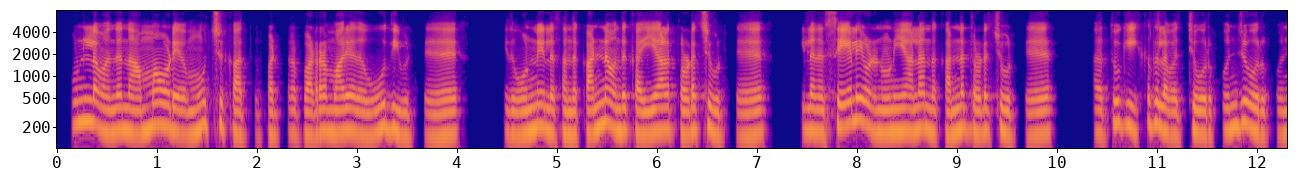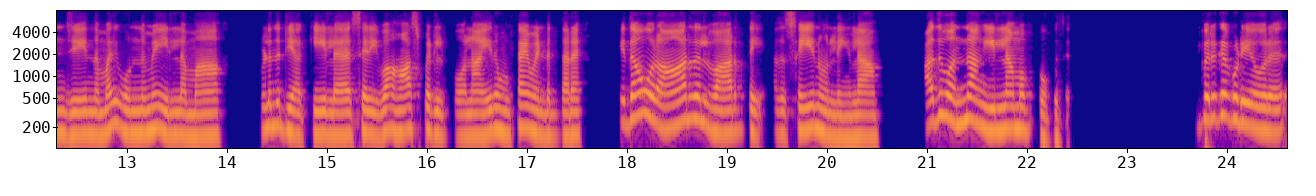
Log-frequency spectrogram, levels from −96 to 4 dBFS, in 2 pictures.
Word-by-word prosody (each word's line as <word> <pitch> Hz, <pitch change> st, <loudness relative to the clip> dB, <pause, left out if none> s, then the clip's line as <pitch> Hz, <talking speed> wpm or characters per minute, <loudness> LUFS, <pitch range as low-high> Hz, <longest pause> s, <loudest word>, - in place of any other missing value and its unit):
புண்ல 235 Hz, +1 st, +3 dB
வந்து, 175 Hz, +1 st, +1 dB
அந்த 180 Hz, -1 st, +2 dB
அம்மாவுடைய 195 Hz, -2 st, +2 dB
மூச்சு 210 Hz, +3 st, -1 dB
காத்து 165 Hz, -2 st, -3 dB
பட்ற 165 Hz, +1 st, -5 dB
படுற 165 Hz, +2 st, +1 dB
மாரி, 175 Hz, +1 st, +2 dB
அத 165 Hz, -, -1 dB, 0.2 s
ஊதிவிட்டு, 165 Hz, -5 st, -3 dB, 0.7 s
இது 165 Hz, -, -4 dB
ஒண்ணும் 185 Hz, +4 st, +3 dB
இல்ல 180 Hz, -, +1 dB
சா 175 Hz, -, -9 dB
அந்த 165 Hz, -, 0 dB
கண்ண 180 Hz, +6 st, +3 dB
வந்து 185 Hz, -1 st, +1 dB
கையால 175 Hz, +3 st, +4 dB
தொடச்சி 180 Hz, +4 st, 0 dB
விட்டு, 160 Hz, -1 st, -7 dB, 0.6 s
இல்ல 185 Hz, 0 st, 0 dB
அந்த 175 Hz, -1 st, -1 dB
சேலையோட 220 Hz, -1 st, +4 dB
நுனியால 180 Hz, +2 st, +2 dB
அந்த 175 Hz, -2 st, -2 dB
கண்ண 165 Hz, +3 st, +1 dB
தொடைச்சி 175 Hz, +1 st, -2 dB
விட்டு, 160 Hz, 0 st, -6 dB, 0.6 s
அத 170 Hz, -, -5 dB
தூக்கி 220 Hz, -2 st, 0 dB
இக்கத்துல 210 Hz, -1 st, -1 dB
வச்சு 160 Hz, +3 st, -5 dB
ஒரு 165 Hz, -, -5 dB
கொஞ்சு 205 Hz, +5 st, -1 dB
ஒரு 170 Hz, -, 0 dB
கொஞ்சு, 165 Hz, -1 st, -1 dB
இந்த 160 Hz, -, 0 dB
மாரி 200 Hz, +5 st, +1 dB
"ஒண்ணுமே 170 Hz, +3 st, +1 dB
இல்லம்மா! 155 Hz, -1 st, 0 dB, 0.6 s
விழுந்துட்டியா 195 Hz, -4 st, 0 dB
கீழ? 165 Hz, -1 st, +1 dB, 0.2 s
சரி 170 Hz, -3 st, +1 dB
வா 180 Hz, -, +2 dB
ஹாஸ்பிட்டல் 180 Hz, -4 st, -1 dB
போலாம், 155 Hz, 0 st, +1 dB
இரு 185 Hz, -, +1 dB
முட்டாய் 195 Hz, +5 st, +2 dB
வாங்கிட்டு 160 Hz, -2 st, 0 dB
வந்து 150 Hz, +1 st, -8 dB
தர்றேன்", 165 Hz, +1 st, 0 dB, 0.4 s
எதோ 270 Hz, +4 st, +4 dB
ஒரு 235 Hz, -, +2 dB, 0.2 s
ஆறுதல் 255 Hz, -2 st, +3 dB
வார்த்தை. 175 Hz, 0 st, 0 dB, 0.2 s
அதை 165 Hz, -1 st, -6 dB
செய்யணும் 185 Hz, -2 st, +3 dB
இல்லைங்களா? 145 Hz, 0 st, +1 dB, 0.7 s
அது 245 Hz, -, 0 dB
வந்து 235 Hz, +3 st, +2 dB
அங்க 205 Hz, -4 st, 0 dB
இல்லாம 190 Hz, 0 st, +2 dB
போகுது. 145 Hz, -4 st, -7 dB, 1.3 s
இப்ப 235 Hz, -, 0 dB
இருக்கக்கூடிய 265 Hz, -5 st, +2 dB
ஒரு 180 Hz, -, +3 dB
180 Hz, 165 wpm, -24 LUFS, 165-195 Hz, 1.3 s, கையால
